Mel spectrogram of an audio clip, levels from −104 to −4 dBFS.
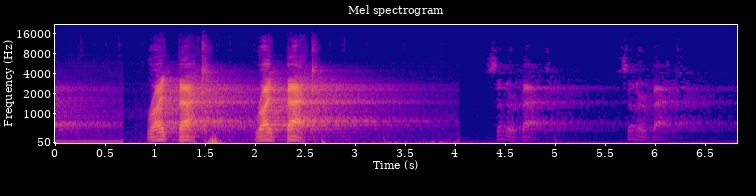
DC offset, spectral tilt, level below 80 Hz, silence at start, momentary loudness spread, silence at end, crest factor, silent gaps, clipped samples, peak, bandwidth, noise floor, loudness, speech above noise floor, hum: under 0.1%; -3 dB/octave; -66 dBFS; 0 s; 27 LU; 0.75 s; 28 dB; none; under 0.1%; -14 dBFS; 16 kHz; -75 dBFS; -34 LUFS; 41 dB; none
